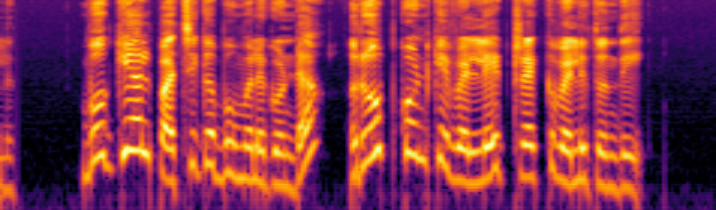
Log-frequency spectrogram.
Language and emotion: Telugu, neutral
